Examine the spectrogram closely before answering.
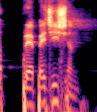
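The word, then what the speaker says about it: preposition: जानकारी आपको दी थी बताओ इसका उच्चारण क्या रहेगा बोलो देखें क्या पढ़ोगे इसे प्रीपोजिशन या प्रपोजिशन प्रपोजिशन ठीक है और यह सबको पता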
